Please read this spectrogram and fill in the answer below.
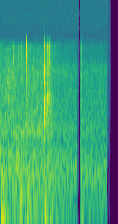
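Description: Computer keyboard typing: a handful of separate keystrokes.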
